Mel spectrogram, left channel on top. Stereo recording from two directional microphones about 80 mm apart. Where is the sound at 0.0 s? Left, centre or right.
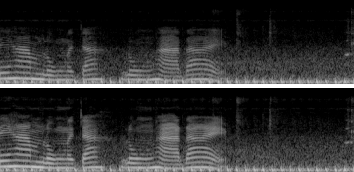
Right.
